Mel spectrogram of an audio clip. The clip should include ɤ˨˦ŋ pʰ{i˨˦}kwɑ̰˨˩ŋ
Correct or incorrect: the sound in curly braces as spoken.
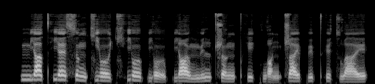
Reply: incorrect: i˥˨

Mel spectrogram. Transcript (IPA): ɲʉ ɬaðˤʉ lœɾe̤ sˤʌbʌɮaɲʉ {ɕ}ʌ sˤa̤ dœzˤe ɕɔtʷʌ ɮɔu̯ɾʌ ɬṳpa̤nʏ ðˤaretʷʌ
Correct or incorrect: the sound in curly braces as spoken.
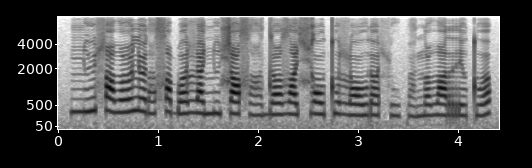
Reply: correct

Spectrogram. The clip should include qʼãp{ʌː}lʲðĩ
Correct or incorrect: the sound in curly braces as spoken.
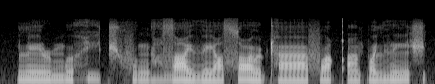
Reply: incorrect: ʌ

